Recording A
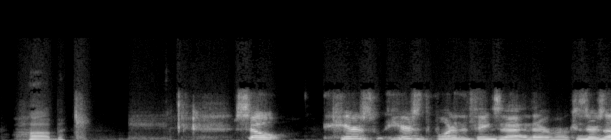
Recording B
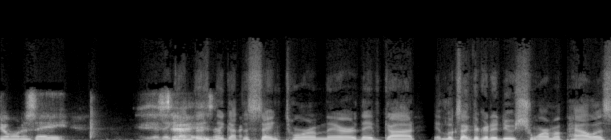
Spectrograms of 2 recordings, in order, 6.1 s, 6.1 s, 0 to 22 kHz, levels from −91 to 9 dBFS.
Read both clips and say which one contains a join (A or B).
B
